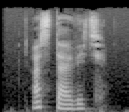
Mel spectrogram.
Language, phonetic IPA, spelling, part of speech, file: Russian, [ɐˈstavʲɪtʲ], оставить, verb, Ru-оставить.ogg
- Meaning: 1. to leave, to leave alone 2. to abandon 3. to give up 4. to drop, to stop 5. to keep, to reserve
